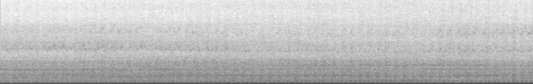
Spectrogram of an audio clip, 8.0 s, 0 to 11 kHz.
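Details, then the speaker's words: 1998 Dodge Ram 2nd-gen Cummins diesel, first run after the owner fixed his problems, on temporary power and no coolant: smooth, steady low thrum pulsing about three times a second, oil pressure and charging, no knock, tick or miss; normal idle. "purring like a kitten got oil pressure charging"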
